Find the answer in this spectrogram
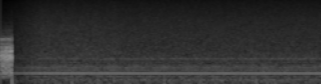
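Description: Steady hiss with a faint, even electrical hum on the aircraft's cockpit intercom audio.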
